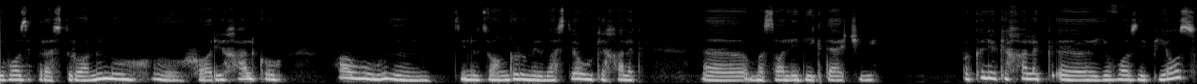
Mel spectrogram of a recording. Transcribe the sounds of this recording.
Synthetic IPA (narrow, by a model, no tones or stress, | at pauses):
jawɑzepəɾast̪uɾɑnunoxɑɾixalko | aw | z̥inozɑŋɡəɽomɪlmast̪jɑwokexalək | masɑled̪ekt̪aːt͡ʃawi | pəkəljokexaləkjawɑzepijɑz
